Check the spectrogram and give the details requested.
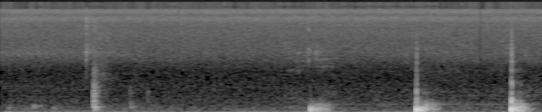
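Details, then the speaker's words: A medical student takes a patient's blood pressure: soft, low tapping Korotkoff sounds over the arm artery as the cuff deflates. "van a ver acá este estudiante de medicina está tomando en la presión a un paciente y se escuchan los ruidos de coros"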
